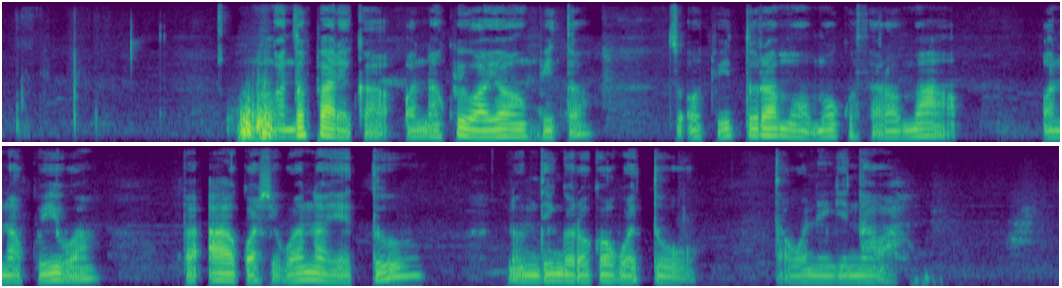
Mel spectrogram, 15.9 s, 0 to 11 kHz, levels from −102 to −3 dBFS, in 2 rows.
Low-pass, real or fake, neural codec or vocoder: 9.9 kHz; real; none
